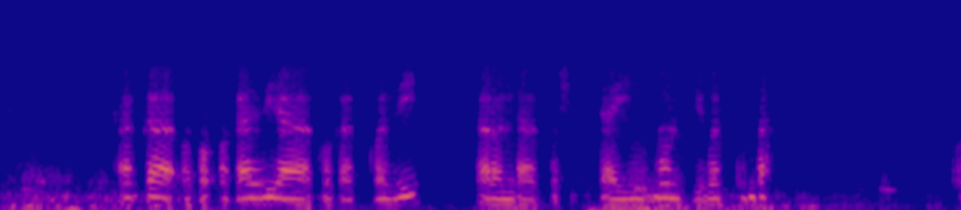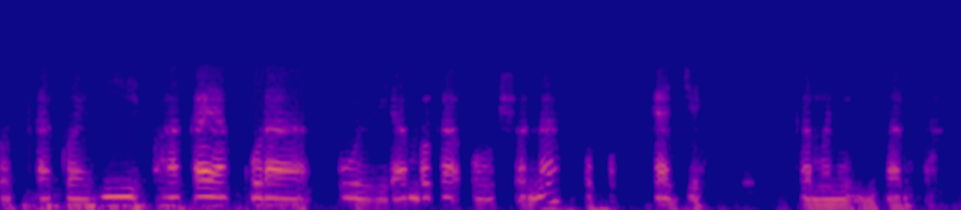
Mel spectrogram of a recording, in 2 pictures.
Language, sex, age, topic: Oshiwambo, male, 25-35, agriculture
